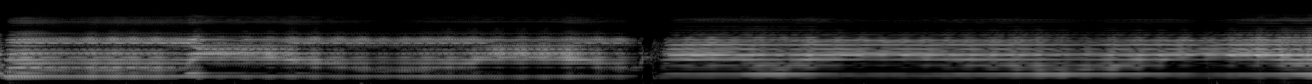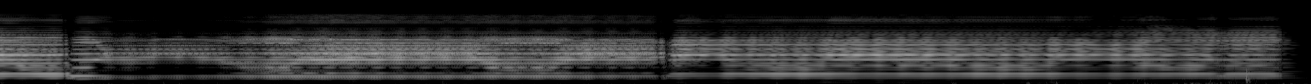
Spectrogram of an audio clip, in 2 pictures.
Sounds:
musical instrument, music, harmonica

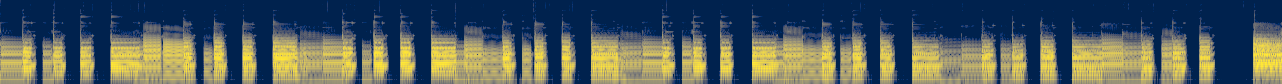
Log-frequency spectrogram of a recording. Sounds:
piano, keyboard (musical), music, musical instrument

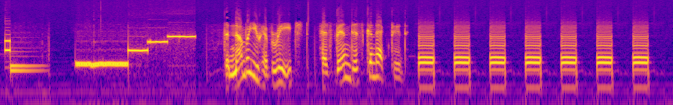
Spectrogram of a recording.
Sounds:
alarm, telephone

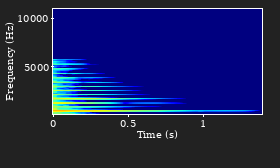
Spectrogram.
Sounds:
piano, musical instrument, music, keyboard (musical)

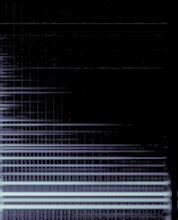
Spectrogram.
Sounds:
guitar, music, electric guitar, musical instrument, plucked string instrument, strum

